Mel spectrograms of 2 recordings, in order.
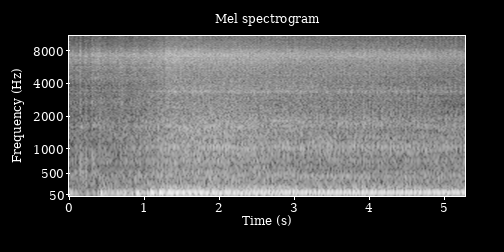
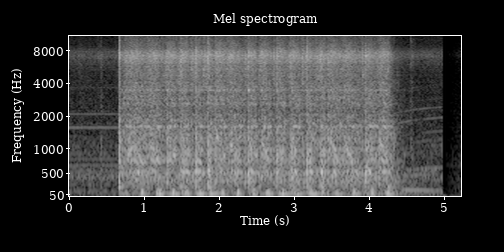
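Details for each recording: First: Cadillac 300 HP Northstar V8 first started after a fuse was replaced and the battery fully charged (charging at 14.7 V), exhaust broken: brief crank, then a steady, even V8 idle with no knock or miss. Normal start and idle. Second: Cadillac with a 300 HP Northstar V8: the starter cranks at an even three or so beats per second for about four seconds without catching. Crank-no-start caused by a blown PCM fuse.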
